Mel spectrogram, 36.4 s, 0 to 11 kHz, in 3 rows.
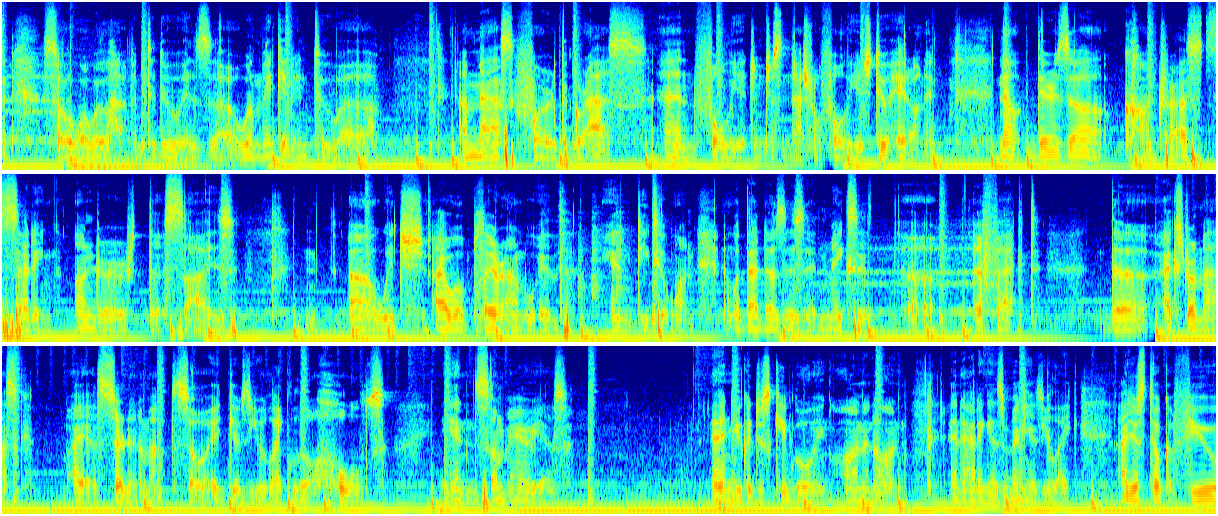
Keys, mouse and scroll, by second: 3.9 click, 4.6 click, 4.9 click, 5.6 click, 6.1 click, 6.7-8.4 drag, 8.6 click, 8.8 click, 9.5-10.7 drag, 10.7-11.7 typing, 10.7 right click, 12.0 click, 13.6-15.7 typing, 14.6-15.6 shift+right drag, 17.0 click, 19.0 click, 19.8 BackSpace, 20.6 right click, 21.5-24.6 typing, 22.0 click, 23.5-24.7 shift+right drag, 26.4 click, 26.9 click, 27.3-28.6 right drag, 28.6 click, 28.9 click, 30.1 click, 30.4 right click, 31.3 click, 32.5 click, 33.0 click, 33.5 click, 34.0 click, 34.3 click, 34.7-36.4 drag.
